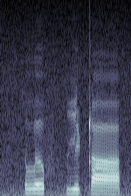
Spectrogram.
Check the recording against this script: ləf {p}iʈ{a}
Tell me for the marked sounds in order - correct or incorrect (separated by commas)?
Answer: correct, correct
